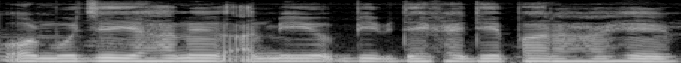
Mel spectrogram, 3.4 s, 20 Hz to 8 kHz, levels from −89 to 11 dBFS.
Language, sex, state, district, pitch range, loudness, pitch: Hindi, male, Arunachal Pradesh, Papum Pare, 120-130 Hz, -15 LUFS, 125 Hz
